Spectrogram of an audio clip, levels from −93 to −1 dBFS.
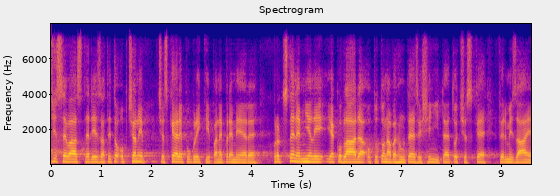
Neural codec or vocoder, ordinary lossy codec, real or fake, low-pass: codec, 24 kHz, 1.2 kbps, DualCodec; Opus, 64 kbps; fake; 7.2 kHz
